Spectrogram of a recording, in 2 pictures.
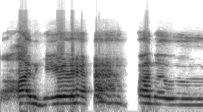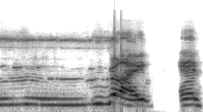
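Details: Dysarthria in a person with cerebral palsy who uses a wheelchair.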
